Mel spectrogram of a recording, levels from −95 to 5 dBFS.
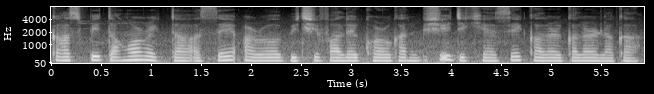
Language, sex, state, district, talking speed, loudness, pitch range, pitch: Nagamese, female, Nagaland, Dimapur, 160 wpm, -16 LUFS, 160-180 Hz, 165 Hz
